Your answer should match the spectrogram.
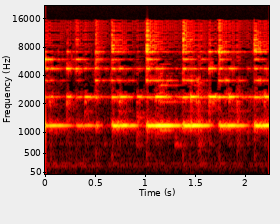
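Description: Lyon & Healy Style 100 pedal harp played solo: a high note plucked again and again, about five times in two seconds, with other plucked notes ringing around it.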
